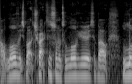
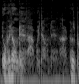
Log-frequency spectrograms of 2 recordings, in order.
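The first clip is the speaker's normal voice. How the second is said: mock hush; 2 semitones lower, 9 dB quieter than usual. Mocking buttoned-up British attitude.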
